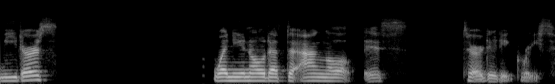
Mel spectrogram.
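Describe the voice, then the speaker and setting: With a non-native accent, a woman speaks very slowly at a fairly low pitch, in flat, monotone intonation broken by long, frequent pauses. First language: not English. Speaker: mathematics teacher. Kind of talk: lecture. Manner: halting, with fillers.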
